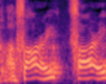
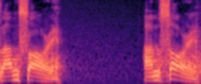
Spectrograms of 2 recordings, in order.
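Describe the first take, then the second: First: A quick, throwaway "I'm sorry, sorry"; careless, insincere "sorry, sorry"; flippant apology. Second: A low, heartfelt "I'm sorry"; humble, sincere "I'm sorry"; sincere apology. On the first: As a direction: toss off "I'm sorry, sorry" without meaning it. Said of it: "It can't be said". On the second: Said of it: "The only thing that I know that you can say is". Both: Shown as a demonstration.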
